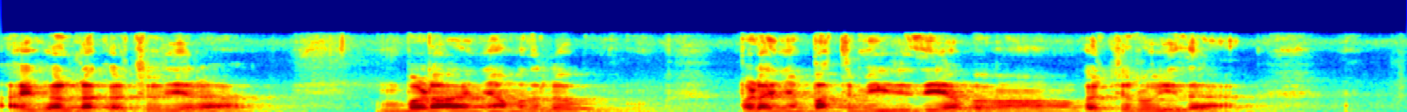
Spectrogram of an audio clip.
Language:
Dogri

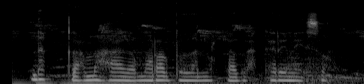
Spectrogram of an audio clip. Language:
Somali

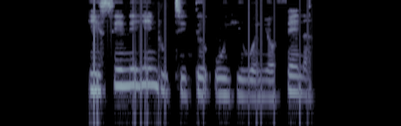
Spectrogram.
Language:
Tunen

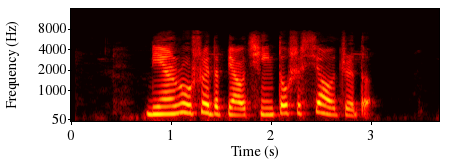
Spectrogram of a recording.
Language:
Chinese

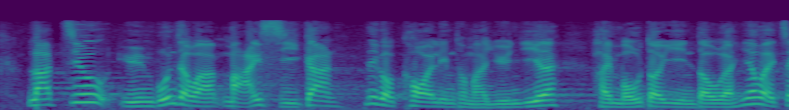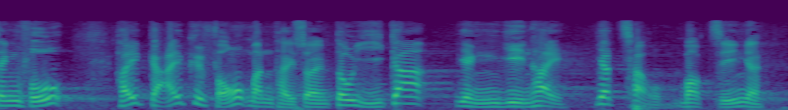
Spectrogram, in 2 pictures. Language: Cantonese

